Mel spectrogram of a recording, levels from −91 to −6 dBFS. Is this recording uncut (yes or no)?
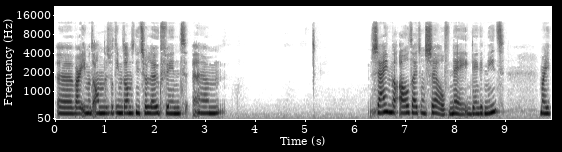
yes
